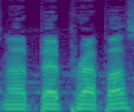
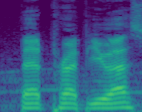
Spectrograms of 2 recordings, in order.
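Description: First: US is spoken as the single word 'us'. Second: US is spoken as two separate letters. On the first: The speaker calls it wrong. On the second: The speaker calls it right. "That's how you say it, right?"

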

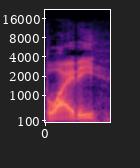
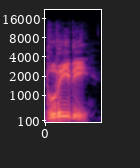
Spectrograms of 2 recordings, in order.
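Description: First: The first vowel sounds like 'eye'. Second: The first vowel sounds like 'ee'. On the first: The speaker calls it wrong. "I was going Blighty" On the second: The speaker calls it right. "Bleedy, that makes sense"

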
